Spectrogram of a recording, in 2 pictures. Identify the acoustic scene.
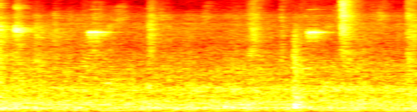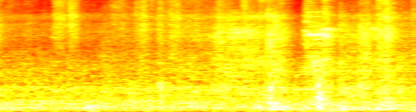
bus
